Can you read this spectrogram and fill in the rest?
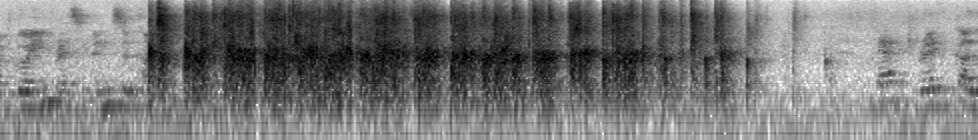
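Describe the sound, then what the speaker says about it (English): Sudden burst of audience clapping at a Toastmasters installation ceremony that holds steady for about five seconds, then dies away under talking voices at either end. "Give a warm round of applause to our outgoing president, Siddharth."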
